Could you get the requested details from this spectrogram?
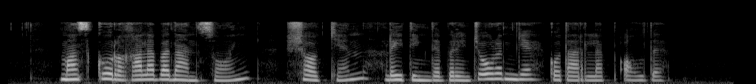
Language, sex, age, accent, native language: Uzbek, female, 19-29, Farg'ona, Uzbek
